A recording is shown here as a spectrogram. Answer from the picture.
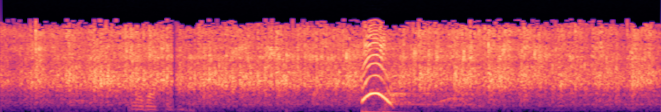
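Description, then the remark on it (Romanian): An audience applauds God in a dense, steady wash of clapping that fills the whole clip, with a short rising-and-falling whoop or whistle cutting through about halfway. “Haideți să-L aplaudăm pe Dumnezeu.”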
